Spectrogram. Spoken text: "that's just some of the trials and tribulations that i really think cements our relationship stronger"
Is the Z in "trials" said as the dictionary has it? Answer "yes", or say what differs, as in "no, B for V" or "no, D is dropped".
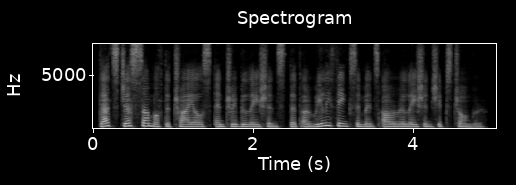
no, S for Z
